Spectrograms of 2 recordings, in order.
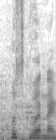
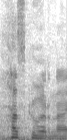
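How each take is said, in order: First: The first syllable is hoosk with an oo vowel. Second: The first syllable is husk with a short vowel. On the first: The speaker calls it right. "उसको pronounce भी हुस्क वरना करते हैं" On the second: The speaker calls it wrong. "ना कि हस्क वरना"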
